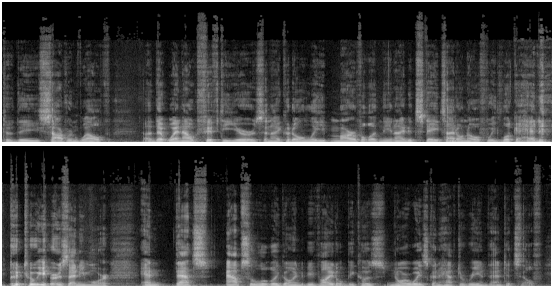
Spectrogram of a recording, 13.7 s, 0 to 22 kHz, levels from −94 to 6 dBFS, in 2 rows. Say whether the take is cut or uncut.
cut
